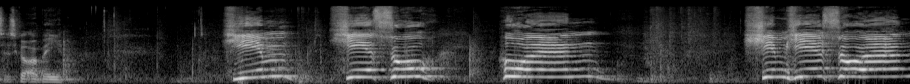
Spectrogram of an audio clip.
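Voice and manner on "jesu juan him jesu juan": put-on comic character voice. Trying out a backwards-speech line for the camera: sounds like Borat. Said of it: "You sound like Borat".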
